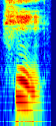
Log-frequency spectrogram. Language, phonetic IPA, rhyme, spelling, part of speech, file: Hungarian, [ˈhiː], -hiː, hí, verb, Hu-hí.ogg
- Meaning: alternative form of hív (“to call”)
